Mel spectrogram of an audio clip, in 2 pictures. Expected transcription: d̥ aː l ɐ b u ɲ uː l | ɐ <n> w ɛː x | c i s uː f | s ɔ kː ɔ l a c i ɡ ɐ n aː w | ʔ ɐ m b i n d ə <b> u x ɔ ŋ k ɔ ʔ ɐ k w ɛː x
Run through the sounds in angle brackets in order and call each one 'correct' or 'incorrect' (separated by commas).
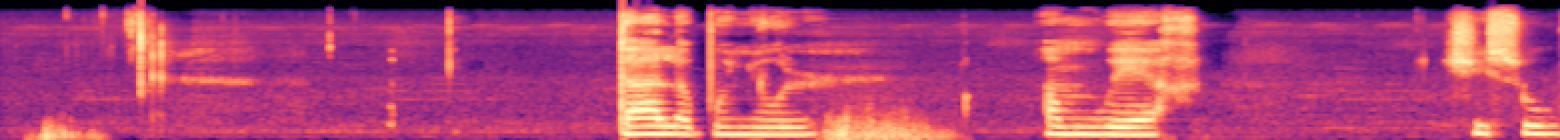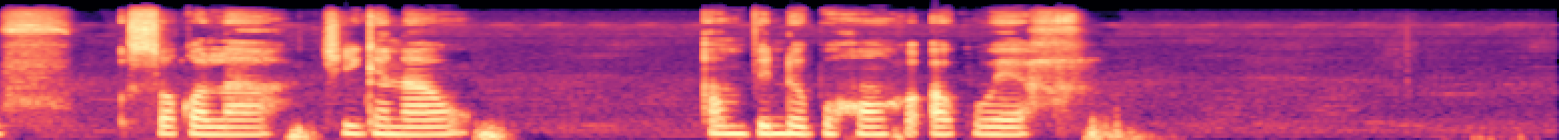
incorrect, correct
